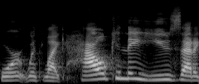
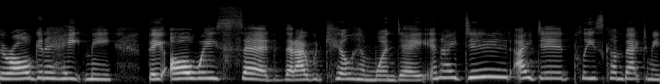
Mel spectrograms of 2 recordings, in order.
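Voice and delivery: mock tearful crying, begging tone; 4 semitones higher than usual. Retelling what a woman said after he fell out the window, imitating her crying and begging. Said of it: "she's like crying and begging".

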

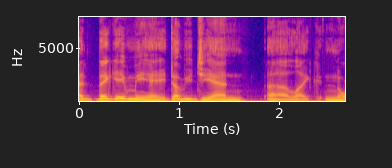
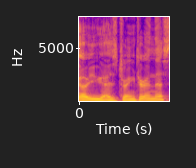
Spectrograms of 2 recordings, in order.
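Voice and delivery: plain

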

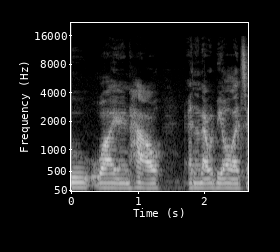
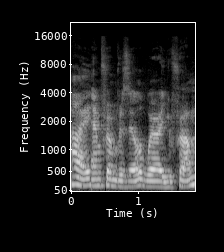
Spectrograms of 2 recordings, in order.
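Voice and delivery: normal talking voice

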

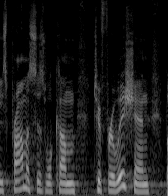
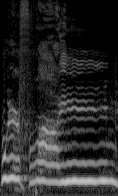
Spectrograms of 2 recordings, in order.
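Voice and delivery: put-on, shrill, full-lung, very high, loud happy scream; 13 semitones higher, 6 dB louder than usual. On a plane, retelling what he screamed, retelling a scream at top of lungs. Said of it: "he screams at the top of his lungs".

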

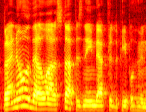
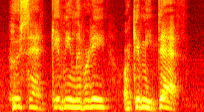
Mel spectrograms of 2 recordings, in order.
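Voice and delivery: much higher whisper; 8 semitones higher than usual. During a test, the narrator leans over to Alexia: whispered. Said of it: "I whispered".

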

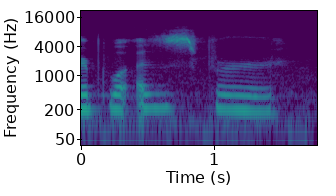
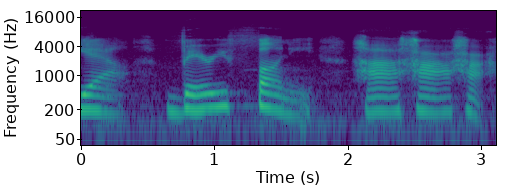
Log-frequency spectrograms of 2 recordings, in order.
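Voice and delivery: mocking, slow, sarcastic drawl; 5 dB louder than usual. Recording a list of lines in set styles: sarcastic. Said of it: "first one is sarcastically".

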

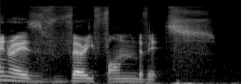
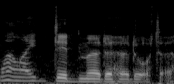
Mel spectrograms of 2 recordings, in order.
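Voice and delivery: low, hushed, quiet murmur; 9 dB quieter than usual. Retelling what a woman said after lowering her voice, in the same low tone. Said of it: "in the same low tone".

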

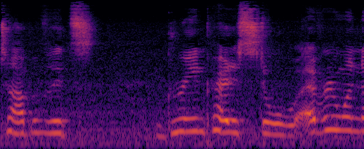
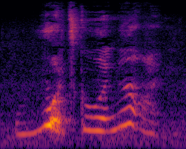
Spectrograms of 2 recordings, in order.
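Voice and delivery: booming cartoon voice, belted out; 2 semitones higher, 12 dB louder than usual. Showing their Knuckles setup on camera, the speaker tries out a Knuckles voice. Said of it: "here's Knuckles' voice".

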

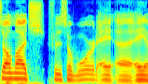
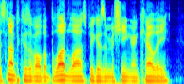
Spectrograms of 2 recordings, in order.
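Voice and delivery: plain

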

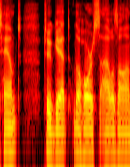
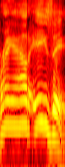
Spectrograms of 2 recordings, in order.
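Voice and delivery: mock, very high, drawn-out hollered call; 5 dB louder than usual. Retelling how a smirking guy yelled after hearing the speaker fell off a horse, retelling a yell. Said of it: "guy kind of smirked and he yells".

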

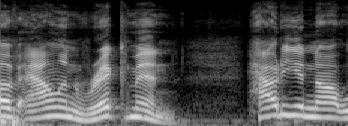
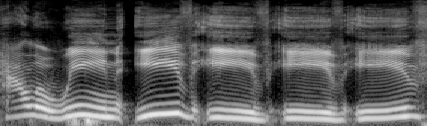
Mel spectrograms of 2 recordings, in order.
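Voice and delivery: usual speaking voice

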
